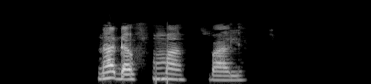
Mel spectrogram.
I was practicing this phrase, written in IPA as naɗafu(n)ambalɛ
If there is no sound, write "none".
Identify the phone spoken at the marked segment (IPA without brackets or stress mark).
m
